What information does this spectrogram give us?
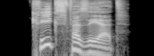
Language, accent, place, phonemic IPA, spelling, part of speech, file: German, Germany, Berlin, /ˈkʁiːksfɛɐ̯ˌzeːɐ̯t/, kriegsversehrt, adjective, De-kriegsversehrt.ogg
- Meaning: wounded in (military) action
